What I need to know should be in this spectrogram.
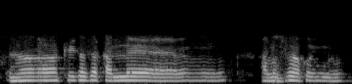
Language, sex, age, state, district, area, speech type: Assamese, male, 60+, Assam, Charaideo, urban, conversation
